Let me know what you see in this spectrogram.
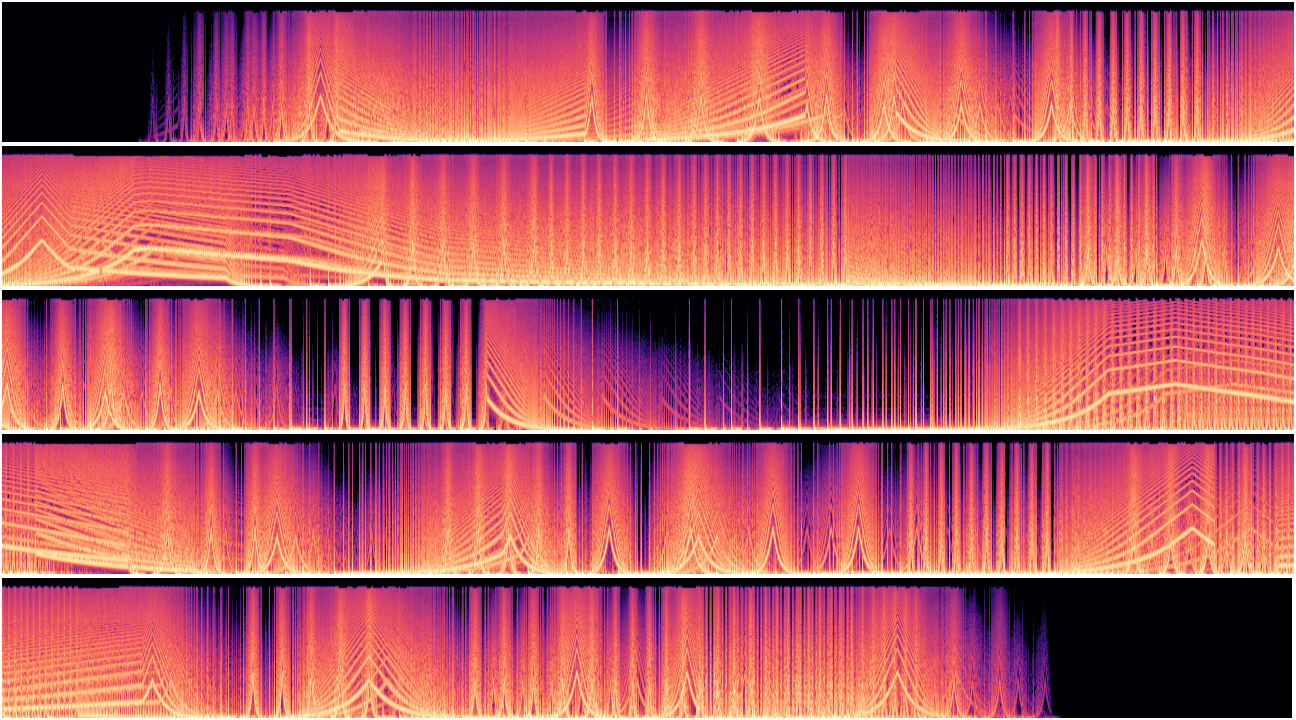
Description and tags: Sound made with modular synth, left and right are different. Sound is random created.
noise, modular, analog, synthesizer, synth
